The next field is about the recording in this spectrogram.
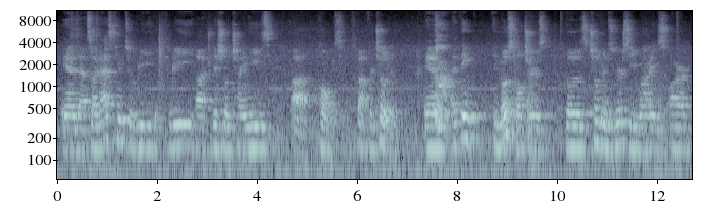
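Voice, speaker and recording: A man hosting a poetry event introduces the next reader in a friendly way, with some fillers. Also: a little high. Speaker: event host. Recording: distant, echoey, noisy room recording.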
